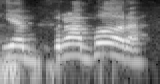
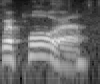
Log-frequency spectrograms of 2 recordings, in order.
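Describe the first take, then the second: First: The name begins with a Y sound. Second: The name begins with a B sound. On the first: "I don't even know if you say the Y actually" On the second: "It might be Brapora"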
